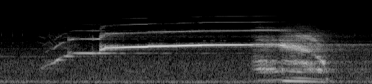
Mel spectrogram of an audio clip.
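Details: An elk bugles during the rut, filmed in Pennsylvania or the Canadian Rockies: a rising whistle swells into a long, high, sustained scream that ends in grunts.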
